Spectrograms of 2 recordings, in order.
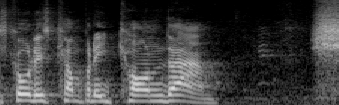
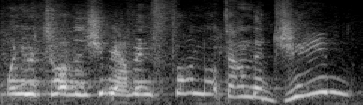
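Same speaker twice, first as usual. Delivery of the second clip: much higher, insistent; high-pitched protest; 10 semitones higher than usual. Real, not acted. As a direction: plead it up high. Emphatic protest about toddlers.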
